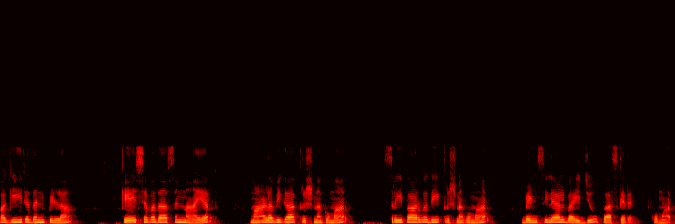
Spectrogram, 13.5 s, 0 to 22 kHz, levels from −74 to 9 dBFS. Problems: none marked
